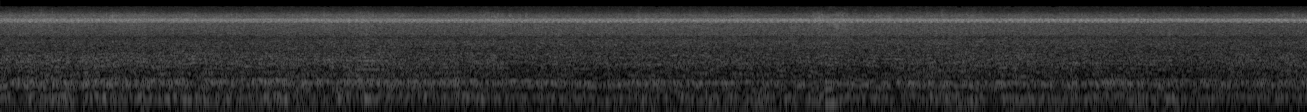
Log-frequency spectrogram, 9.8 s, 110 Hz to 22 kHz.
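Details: Honey bees of a 2017 nucleus colony, 19 September 2018, keep up a constant low hum for about ten seconds, slightly wavering in strength, with a steady faint high hiss behind it.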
